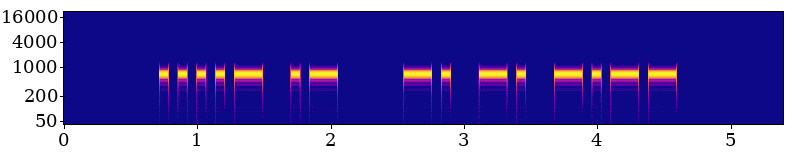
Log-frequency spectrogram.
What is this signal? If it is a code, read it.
Morse code, heard as a keyed tone, about 17 wpm, 700 Hz. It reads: 4A NNY
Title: Field Day Exchanges - 17wpm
